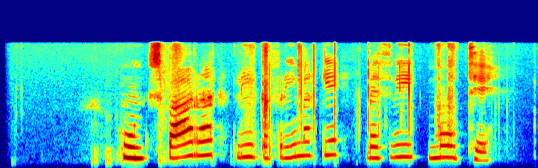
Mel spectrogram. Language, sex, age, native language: Icelandic, female, 12, Icelandic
